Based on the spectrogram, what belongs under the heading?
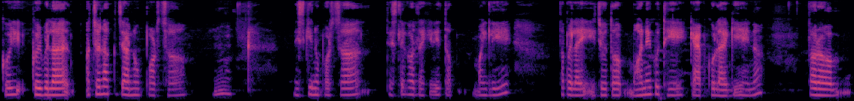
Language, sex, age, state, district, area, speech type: Nepali, female, 30-45, West Bengal, Kalimpong, rural, spontaneous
